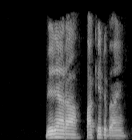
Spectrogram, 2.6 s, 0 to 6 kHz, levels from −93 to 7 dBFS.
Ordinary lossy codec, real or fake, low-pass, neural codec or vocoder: MP3, 48 kbps; real; 5.4 kHz; none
